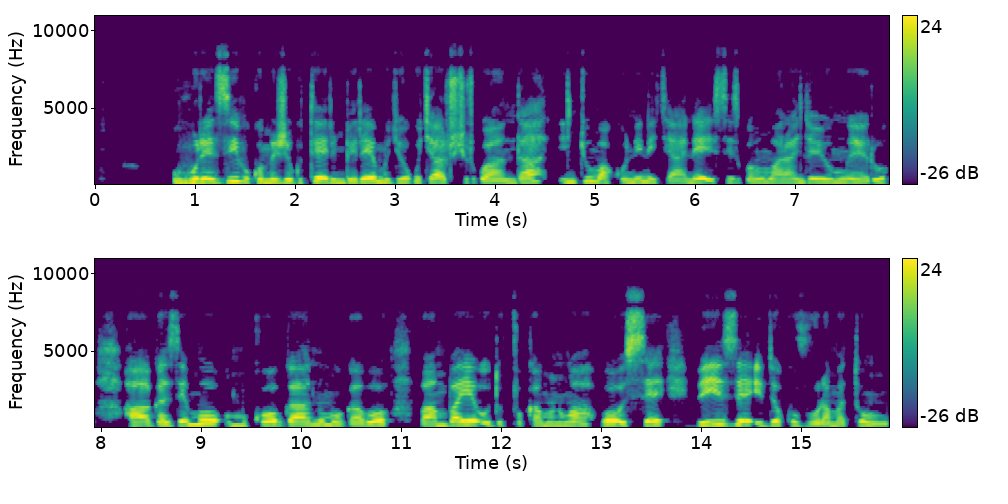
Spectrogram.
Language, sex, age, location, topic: Kinyarwanda, male, 50+, Nyagatare, agriculture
